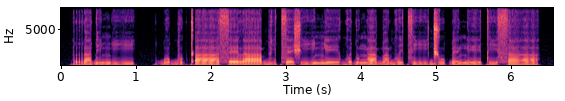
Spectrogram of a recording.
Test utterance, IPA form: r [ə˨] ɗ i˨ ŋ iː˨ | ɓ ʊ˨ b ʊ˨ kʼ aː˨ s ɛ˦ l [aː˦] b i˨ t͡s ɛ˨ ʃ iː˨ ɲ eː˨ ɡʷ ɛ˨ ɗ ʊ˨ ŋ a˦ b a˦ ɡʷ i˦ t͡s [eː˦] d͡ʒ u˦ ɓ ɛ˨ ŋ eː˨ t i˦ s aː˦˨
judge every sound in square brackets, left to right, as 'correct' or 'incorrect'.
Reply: incorrect, correct, incorrect

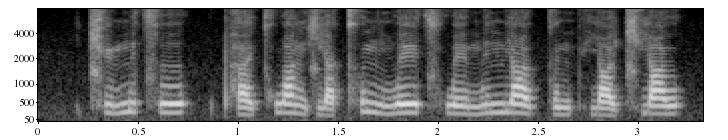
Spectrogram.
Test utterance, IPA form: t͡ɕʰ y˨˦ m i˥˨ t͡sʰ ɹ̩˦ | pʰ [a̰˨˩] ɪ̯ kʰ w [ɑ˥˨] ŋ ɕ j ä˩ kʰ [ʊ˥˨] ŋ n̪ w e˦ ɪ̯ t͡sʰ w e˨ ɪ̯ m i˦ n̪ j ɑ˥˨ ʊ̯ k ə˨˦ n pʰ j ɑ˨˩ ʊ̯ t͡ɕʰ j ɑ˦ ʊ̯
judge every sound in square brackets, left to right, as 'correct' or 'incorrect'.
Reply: incorrect, correct, correct

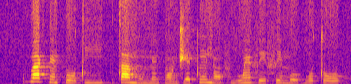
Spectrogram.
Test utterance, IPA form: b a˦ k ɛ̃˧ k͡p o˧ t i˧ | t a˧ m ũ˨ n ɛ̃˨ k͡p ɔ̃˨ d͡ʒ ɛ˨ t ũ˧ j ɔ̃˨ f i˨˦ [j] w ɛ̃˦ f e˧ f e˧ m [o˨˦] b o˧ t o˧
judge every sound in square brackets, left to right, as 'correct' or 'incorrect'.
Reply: incorrect, incorrect

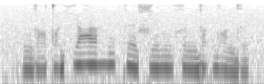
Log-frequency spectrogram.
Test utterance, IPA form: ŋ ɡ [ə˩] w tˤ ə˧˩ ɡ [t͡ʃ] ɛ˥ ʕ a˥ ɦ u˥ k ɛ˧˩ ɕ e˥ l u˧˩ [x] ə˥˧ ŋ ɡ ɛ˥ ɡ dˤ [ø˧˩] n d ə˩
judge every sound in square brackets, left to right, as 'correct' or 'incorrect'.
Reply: incorrect, incorrect, correct, correct

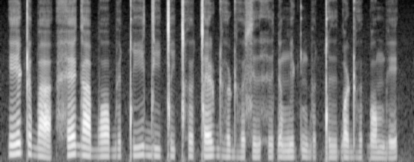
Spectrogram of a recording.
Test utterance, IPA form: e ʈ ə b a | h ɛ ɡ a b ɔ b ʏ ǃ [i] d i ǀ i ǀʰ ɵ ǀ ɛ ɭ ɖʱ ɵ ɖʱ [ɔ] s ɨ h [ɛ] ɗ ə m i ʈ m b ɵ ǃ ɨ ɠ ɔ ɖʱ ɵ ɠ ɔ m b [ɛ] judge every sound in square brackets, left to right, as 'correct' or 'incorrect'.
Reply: correct, incorrect, incorrect, incorrect

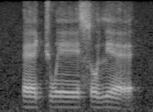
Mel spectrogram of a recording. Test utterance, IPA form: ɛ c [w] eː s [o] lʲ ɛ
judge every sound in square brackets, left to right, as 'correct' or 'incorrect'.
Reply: correct, correct

